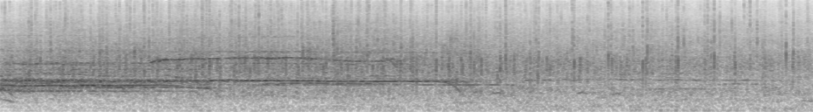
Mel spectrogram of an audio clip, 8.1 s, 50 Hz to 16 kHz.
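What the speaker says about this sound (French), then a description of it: "encore un tonnerre d'applaudissements s'il vous plaît pour le groupe Zombieland Saga" A crowd at the Belgian World Cosplay Summit selection, Made in Asia 2023, gives a loud, sustained round of applause with cheering for a cosplay group, tapering slightly over the eight seconds.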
